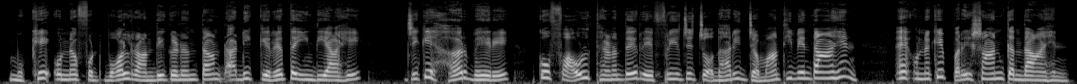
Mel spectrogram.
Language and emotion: Sindhi, disgusted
